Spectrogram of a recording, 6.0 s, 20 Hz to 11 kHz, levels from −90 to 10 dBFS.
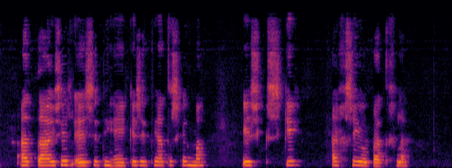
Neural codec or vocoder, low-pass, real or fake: codec, 44.1 kHz, 7.8 kbps, DAC; 9.9 kHz; fake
